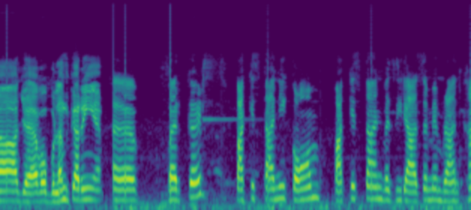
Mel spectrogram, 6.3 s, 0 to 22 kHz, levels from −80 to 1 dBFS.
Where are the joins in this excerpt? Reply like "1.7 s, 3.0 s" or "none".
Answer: 1.5 s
